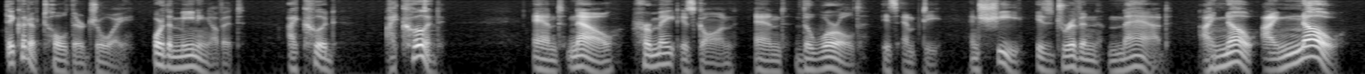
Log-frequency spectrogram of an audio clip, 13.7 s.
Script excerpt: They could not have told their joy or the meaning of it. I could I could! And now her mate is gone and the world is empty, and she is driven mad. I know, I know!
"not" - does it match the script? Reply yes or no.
no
